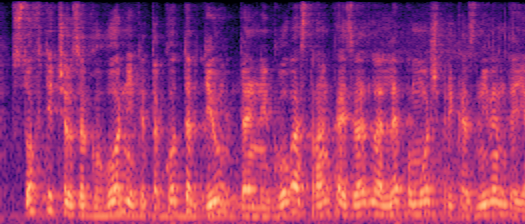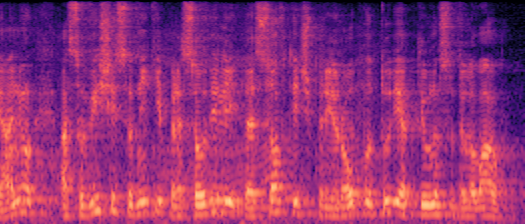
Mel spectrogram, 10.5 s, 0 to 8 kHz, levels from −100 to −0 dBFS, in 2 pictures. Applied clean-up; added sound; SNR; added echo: none; Motorcycle; 20 dB; reverberation time 0.6 s.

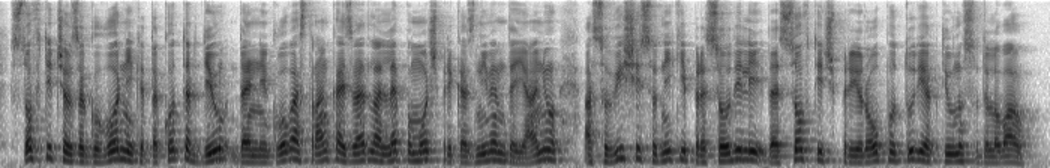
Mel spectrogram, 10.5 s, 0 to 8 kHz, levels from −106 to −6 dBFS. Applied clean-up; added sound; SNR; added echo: none; none; none; none.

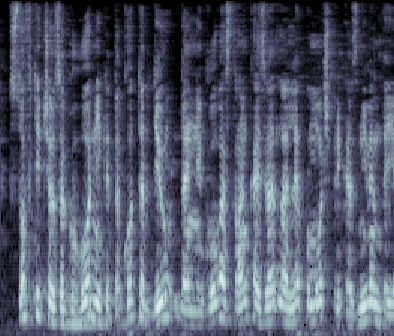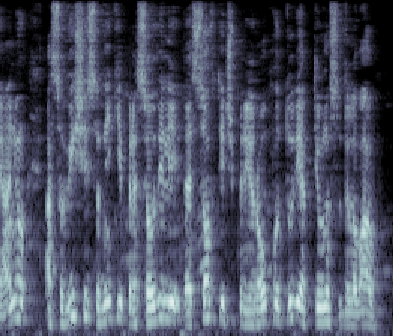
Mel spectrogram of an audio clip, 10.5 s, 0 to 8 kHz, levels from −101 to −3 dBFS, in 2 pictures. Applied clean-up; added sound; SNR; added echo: classical method WPE with log-MMSE.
